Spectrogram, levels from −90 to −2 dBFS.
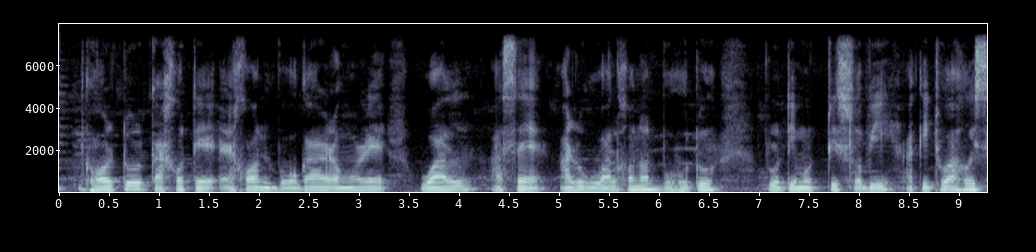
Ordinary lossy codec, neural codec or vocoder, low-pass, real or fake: none; none; 7.2 kHz; real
